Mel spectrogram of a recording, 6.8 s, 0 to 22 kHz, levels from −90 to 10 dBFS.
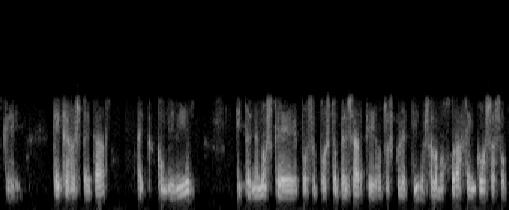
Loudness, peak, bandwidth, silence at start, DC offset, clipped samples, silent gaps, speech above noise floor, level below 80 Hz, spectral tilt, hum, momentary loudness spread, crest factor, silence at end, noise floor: -27 LUFS; -8 dBFS; 4.1 kHz; 0.05 s; under 0.1%; under 0.1%; none; 25 dB; -82 dBFS; -2.5 dB/octave; none; 11 LU; 20 dB; 0.05 s; -51 dBFS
